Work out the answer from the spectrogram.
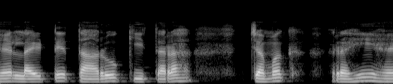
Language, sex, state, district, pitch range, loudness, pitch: Hindi, male, Uttar Pradesh, Lucknow, 130-155 Hz, -19 LUFS, 140 Hz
